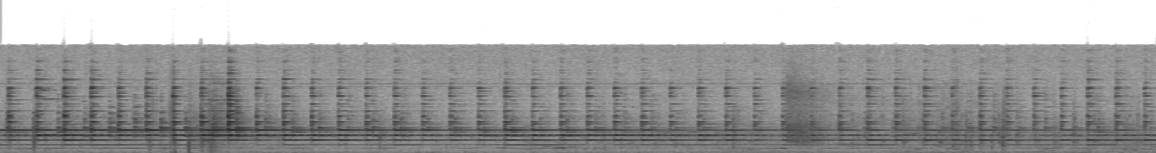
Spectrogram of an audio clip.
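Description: Electric commuter train at the station, with a steady high whine of several tones and a rapid, even clicking of about five a second.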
